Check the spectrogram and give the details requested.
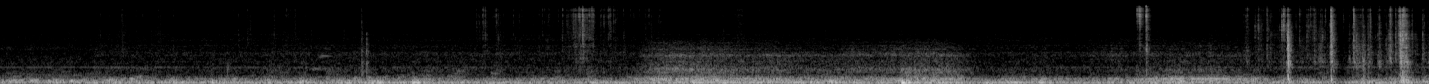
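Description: Sunrise Izumo sleeper train running, a steady low rumble of the carriage heard inside the compartment. Over it, crackling clicks of a plastic bento lid being handled and pulled open, most of them near the end.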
